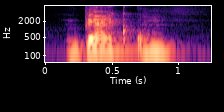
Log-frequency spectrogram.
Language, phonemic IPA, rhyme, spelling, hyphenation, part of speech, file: Dutch, /bɛrˈkun/, -un, berkoen, ber‧koen, noun, Nl-berkoen.ogg
- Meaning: a support beam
